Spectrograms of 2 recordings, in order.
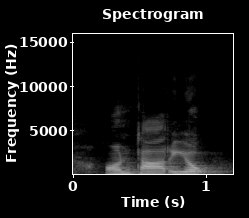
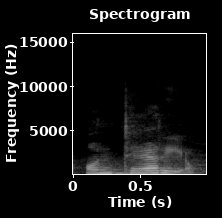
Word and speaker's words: Ontario: actually when i read as a discipline is ontario but it's pronounced ontario ontario right and that's um an interesting wave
